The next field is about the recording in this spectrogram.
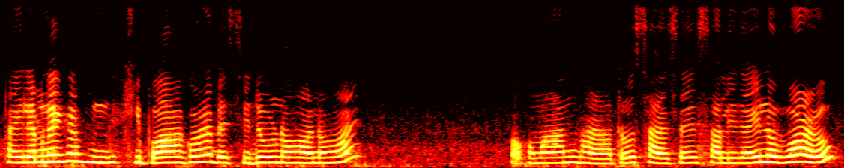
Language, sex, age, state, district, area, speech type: Assamese, female, 45-60, Assam, Jorhat, urban, spontaneous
